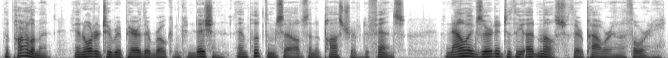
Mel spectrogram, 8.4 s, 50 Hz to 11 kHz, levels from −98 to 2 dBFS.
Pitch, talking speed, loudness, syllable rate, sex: 120 Hz, 185 wpm, -19 LUFS, 6.2 syllables/s, male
